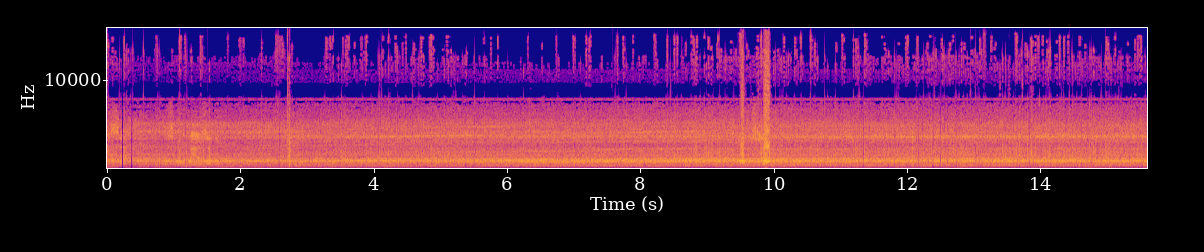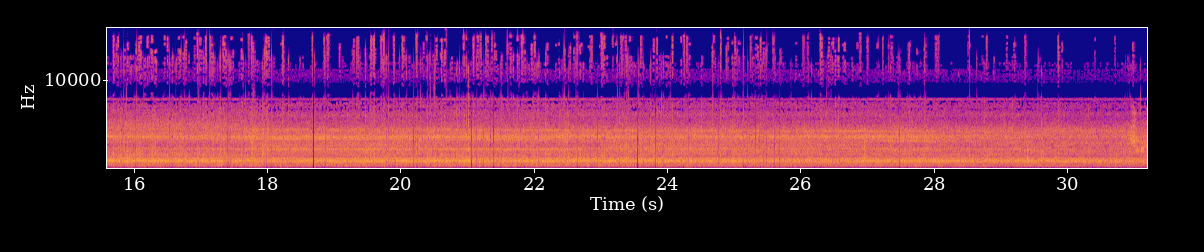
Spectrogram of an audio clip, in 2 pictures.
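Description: Land Rover Defender 90 TD5's five-cylinder turbodiesel and road noise heard inside the cab while driving at a steady pace. A single sharp knock comes about ten seconds in.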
